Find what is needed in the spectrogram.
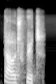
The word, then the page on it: outwit: Indian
